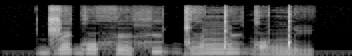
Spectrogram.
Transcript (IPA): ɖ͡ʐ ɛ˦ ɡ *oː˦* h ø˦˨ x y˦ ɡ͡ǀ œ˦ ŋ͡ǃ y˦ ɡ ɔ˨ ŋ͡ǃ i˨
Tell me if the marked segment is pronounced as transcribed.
no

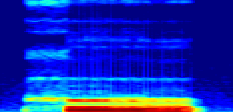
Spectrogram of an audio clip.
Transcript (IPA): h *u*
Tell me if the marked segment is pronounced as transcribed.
no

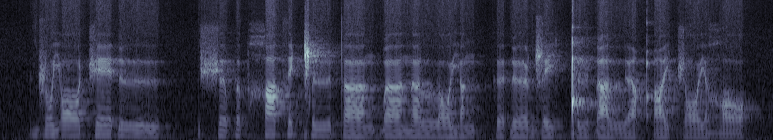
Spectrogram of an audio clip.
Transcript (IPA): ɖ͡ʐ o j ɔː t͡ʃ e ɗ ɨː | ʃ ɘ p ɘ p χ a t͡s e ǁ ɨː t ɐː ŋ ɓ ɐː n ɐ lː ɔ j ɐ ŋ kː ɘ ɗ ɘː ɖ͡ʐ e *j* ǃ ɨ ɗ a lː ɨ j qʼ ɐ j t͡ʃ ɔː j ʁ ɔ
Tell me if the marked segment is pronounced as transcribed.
yes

